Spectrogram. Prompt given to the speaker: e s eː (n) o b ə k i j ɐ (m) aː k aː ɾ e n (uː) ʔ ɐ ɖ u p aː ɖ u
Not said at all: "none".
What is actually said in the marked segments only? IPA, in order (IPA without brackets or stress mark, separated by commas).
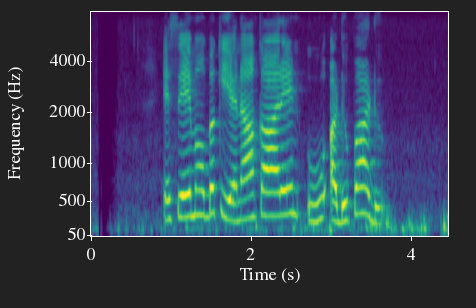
m, n, uː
